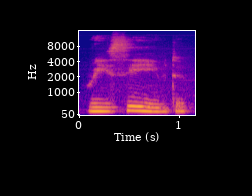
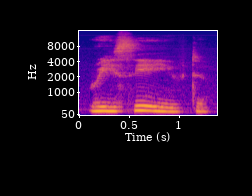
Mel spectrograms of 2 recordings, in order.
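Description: No difference in how they are said.

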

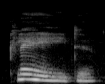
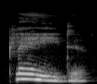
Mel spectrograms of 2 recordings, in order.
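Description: Both takes have the same delivery.

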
